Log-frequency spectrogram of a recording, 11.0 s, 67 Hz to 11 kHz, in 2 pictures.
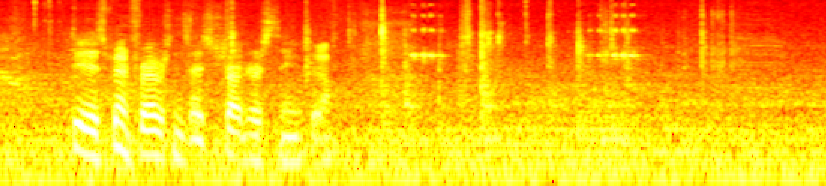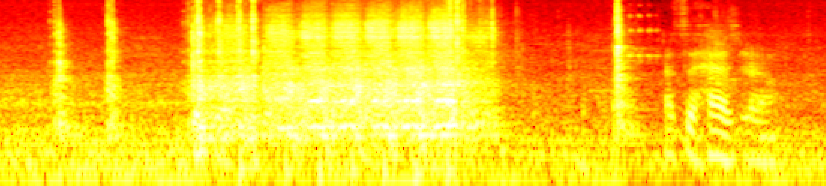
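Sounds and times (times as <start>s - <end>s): tractor engine cranking: 5.8s - 9.0s.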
